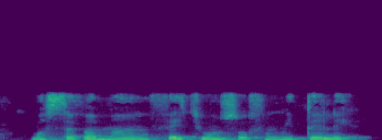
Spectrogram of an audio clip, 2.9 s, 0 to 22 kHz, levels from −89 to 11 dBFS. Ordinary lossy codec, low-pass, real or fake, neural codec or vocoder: none; 7.2 kHz; fake; codec, 24 kHz, 0.9 kbps, WavTokenizer, medium speech release version 2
